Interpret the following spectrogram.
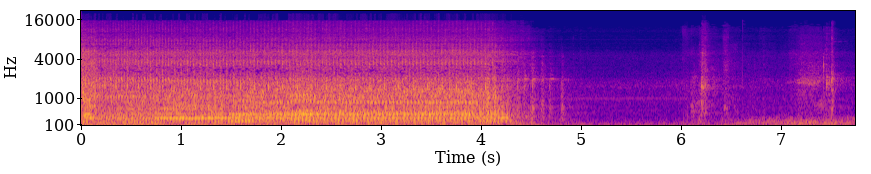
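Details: VW Caddy 2K 1.9 TDI (BJB/BLS) diesel at idle with rapid chatter, belt squeal and the tensioner flapping; caused by a failed alternator one-way clutch (overrunning) pulley, which was diagnosed and replaced.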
